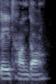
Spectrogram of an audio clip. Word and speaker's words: entendons: Oui, est-ce que vous pouvez faire une petite liaison, s'il vous plaît? Nous entendons. Nous entendons. Oui, et faites attention, c'est vraiment un « en », nous en, nous entendons.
